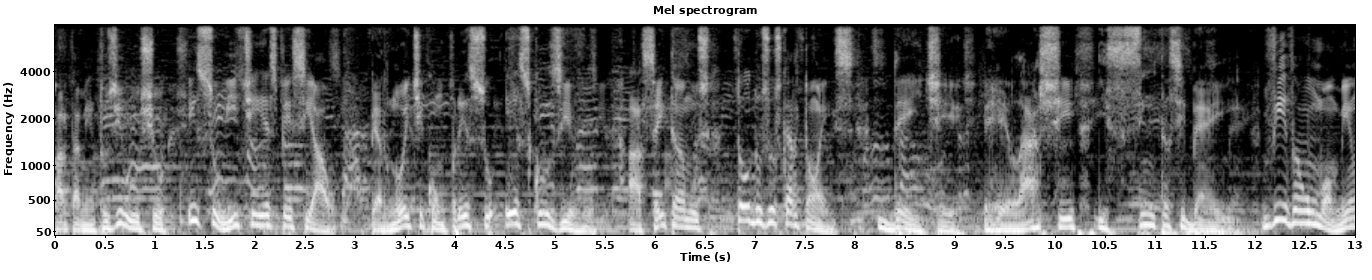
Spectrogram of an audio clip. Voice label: Locutor Propaganda Motel; Lumini Motel

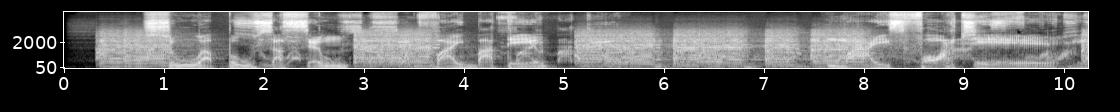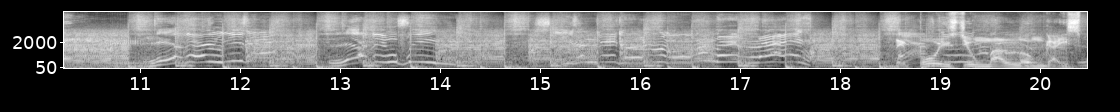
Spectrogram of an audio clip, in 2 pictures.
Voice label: Locutor Flash Back; Encontro dos Coroa (Quarentoes)

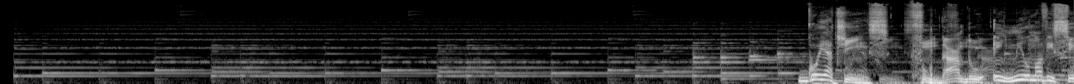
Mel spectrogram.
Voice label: Locutor, Aniversario; Aniversario Cidade de Goiatins

